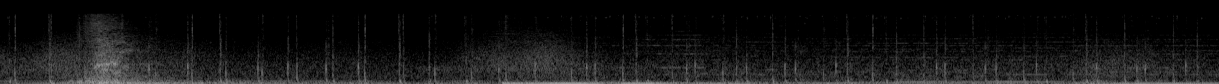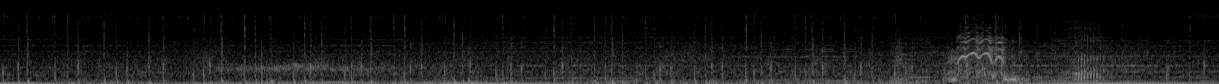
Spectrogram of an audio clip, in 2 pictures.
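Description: A horse ridden in The Witcher 3 video game clip-clops steadily along with rhythmic hoofbeats, snorting and whinnying at a few points over a faint background, no talking.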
